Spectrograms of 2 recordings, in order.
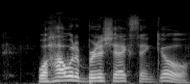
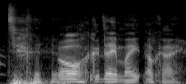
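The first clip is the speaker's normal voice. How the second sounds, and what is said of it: Put-on Australian accent, sounds Irish. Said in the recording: “Give me a Paul Hogan accent. ... read with the Paul Hogan accent. ... It sounds Irish.”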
